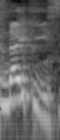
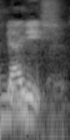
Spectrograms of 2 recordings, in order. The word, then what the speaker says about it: niche: No, Nikes. N-I-C-H-E-S. Niche. Like choke, right? Like oh, no, Nikes. We can go with Nikes. Nikes in the walls on either side. They get next to the obelisk. It's pronounced niche.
